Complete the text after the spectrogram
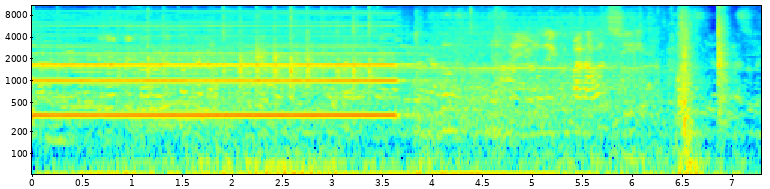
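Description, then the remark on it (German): A steady tonal signal sounds over subway station rumble, then cuts off as doors clatter and an underground train surges out of the tunnel into the station with loud mechanical noise, while passengers talk and jostle, getting off and then on. “Mit was für einer Wucht der Zug aus dem Tunnel in die Station brettert.”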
